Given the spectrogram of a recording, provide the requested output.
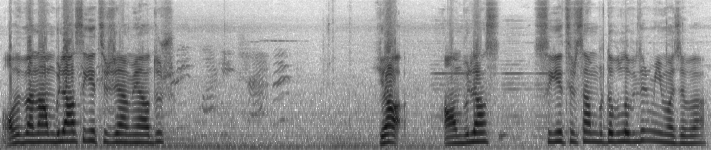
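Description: A man's voice: high-pitched, fairly even intonation, brisk, pauses often. A man giving casual gameplay commentary, pleading and apologizing to a game character. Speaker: gameplay streamer.

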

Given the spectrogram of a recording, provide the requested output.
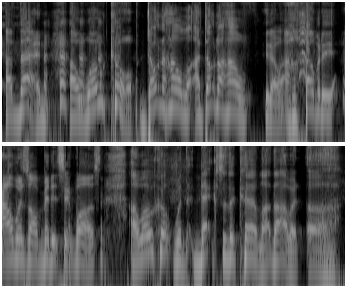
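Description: A man co-hosting a podcast, his voice sitting a little high, telling rambling stories with frequent laughs. The sound is dry and close, with little room around it. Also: animated, normal speed, dry recording. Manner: rambling storyteller, laughs often. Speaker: podcast co-host. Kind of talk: casual chat.

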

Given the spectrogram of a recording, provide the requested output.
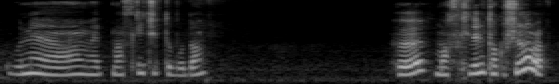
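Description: High-pitched woman rattling through a game video, kinda breathy, gets fed up a lot. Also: fast, warm tone, dry recording. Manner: chatty, exasperated exclamations. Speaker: youtuber showing a mobile game. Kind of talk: casual gameplay commentary.

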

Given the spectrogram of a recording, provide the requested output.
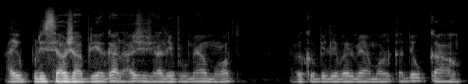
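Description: A man as a podcast guest, chatting casually with quick, laid-back interjections, a bit far from the mic. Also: medium pitch, monotone, a little mellow, husky. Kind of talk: casual chat.

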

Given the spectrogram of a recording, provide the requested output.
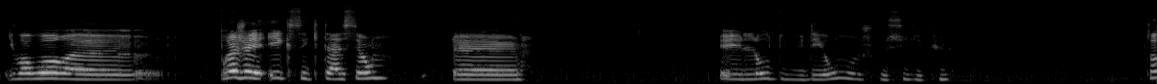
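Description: This high, fairly bright voice belongs to a teenage girl from Quebec who speaks French-accented, a little congested by a cold. Perched on her bed, she rambles and hesitates often while chatting to her device camera from close by, vlog-style.

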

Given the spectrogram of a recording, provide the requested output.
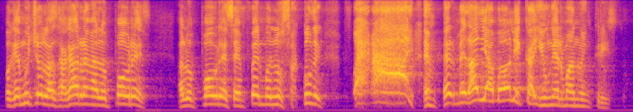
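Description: A man preaching a sermon at a convention, fervent and storytelling, calling out to his listeners and at times bursting into shouts. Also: sits high, normal speed. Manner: fervent, tells healing stories, calls out "amén" and "hermano". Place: large hall at a preaching convention. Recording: long hall reverb.

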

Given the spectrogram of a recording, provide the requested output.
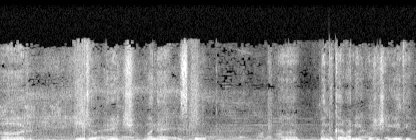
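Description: A man giving an unscripted outdoor explanation, pointing out the view and pausing often on fillers. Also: mid-range voice, little pitch movement, music in the background. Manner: halting, many fillers, points things out.

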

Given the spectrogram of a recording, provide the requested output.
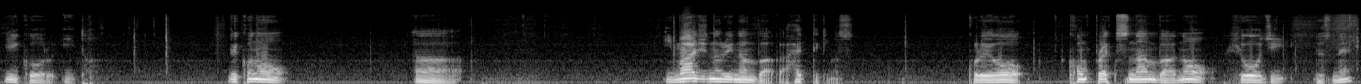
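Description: Low, mellow-voiced male math teacher. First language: Japanese. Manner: slow, explanatory, with many fillers and pauses. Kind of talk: lecture explaining technical English terms.

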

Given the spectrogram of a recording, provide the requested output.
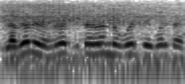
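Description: A man with a Mexican accent playing a blunt, teasing market stall clerk, recorded amid loud street traffic. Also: high voice, fairly even intonation, very fast, lightly acted.

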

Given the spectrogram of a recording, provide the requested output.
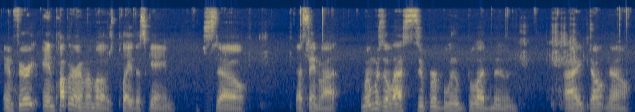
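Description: A man giving casual, jokey gameplay commentary as a YouTuber, with sudden squeaky outbursts. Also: unhurried, slight background noise. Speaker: gaming YouTuber.

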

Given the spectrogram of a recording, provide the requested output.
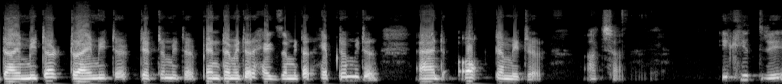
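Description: A man's voice: a little high, low-quality recording. A young man teaching an English lesson, patiently repeating words and breaking them into syllables. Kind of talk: explanatory lesson.

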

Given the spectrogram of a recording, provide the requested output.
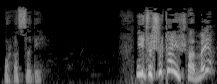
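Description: A woman voicing a calm, gentle male hero who speaks softly and soothingly. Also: sits high, fairly quick, husky, voice pushed up, exaggerated voice.

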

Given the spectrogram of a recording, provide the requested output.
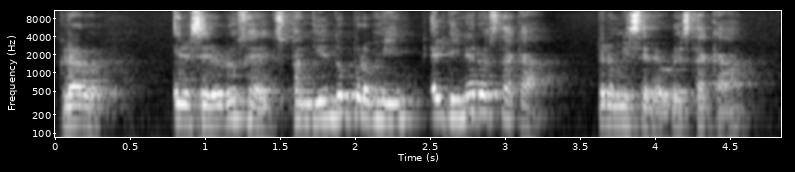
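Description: A man's voice: a little high, lively intonation, fast, mellow, echoey room. A man, an interview guest telling stories animatedly and repeating phrases for emphasis. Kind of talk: conversational interview storytelling.

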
